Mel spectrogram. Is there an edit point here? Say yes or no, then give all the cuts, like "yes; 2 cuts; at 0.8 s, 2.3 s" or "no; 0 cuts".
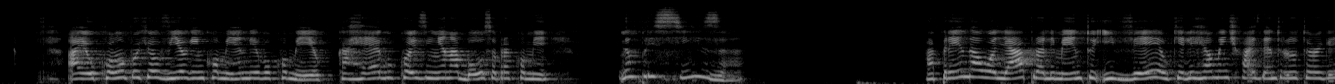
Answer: no; 0 cuts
